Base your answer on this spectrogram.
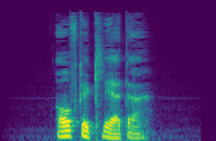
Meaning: inflection of aufgeklärt: 1. strong/mixed nominative masculine singular 2. strong genitive/dative feminine singular 3. strong genitive plural
- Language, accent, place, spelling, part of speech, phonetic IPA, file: German, Germany, Berlin, aufgeklärter, adjective, [ˈaʊ̯fɡəˌklɛːɐ̯tɐ], De-aufgeklärter.ogg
